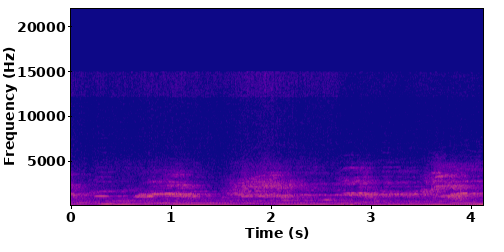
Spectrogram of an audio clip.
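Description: Soft background music in a hall, with distant shouting and crying from worshippers being prayed over, over a steady low hum.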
